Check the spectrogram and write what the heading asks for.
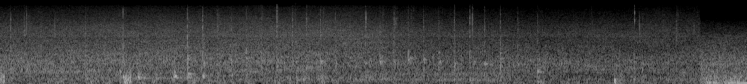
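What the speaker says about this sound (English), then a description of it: "It's starting to rain a little harder." Rain falling steadily at a campsite, a dense, even hiss with scattered soft patters and occasional low rumbles, continuous and close throughout.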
